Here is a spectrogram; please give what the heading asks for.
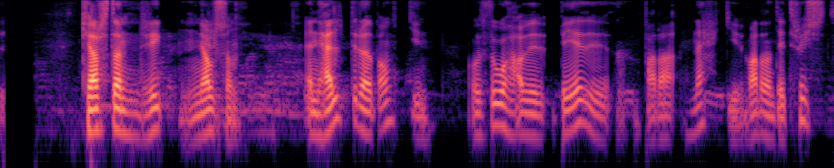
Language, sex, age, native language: Icelandic, male, 16, Icelandic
